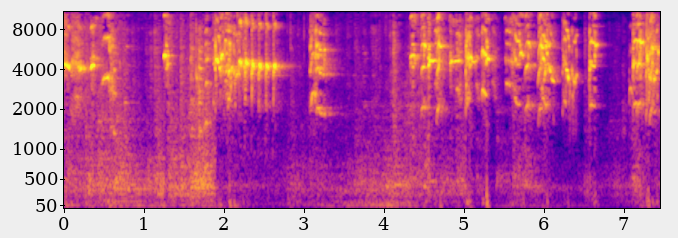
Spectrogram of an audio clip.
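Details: Java sparrow singing to stimulate pairing: a buzzy, rapidly pulsed high trill, then scattered bright chirps and clicks arriving in quick irregular bursts.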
